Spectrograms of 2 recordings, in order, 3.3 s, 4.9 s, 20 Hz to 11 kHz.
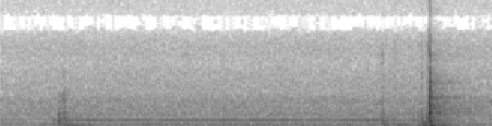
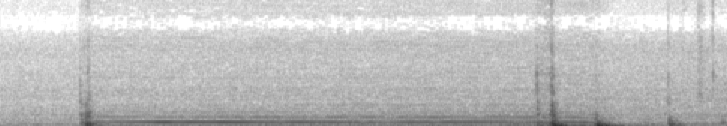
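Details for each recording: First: Fiat 500 Abarth passenger window, before lift assembly replacement: faint steady motor whine about two seconds with clunk at each end, glass not moving; failed window regulator, to be replaced with regulator and motor. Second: Fiat 500 Abarth new window lift assembly (regulator and motor) after replacement, accessories on, raising tab to meet glass: clean steady motor whine about three seconds with clunk at each travel end; operating normally.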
